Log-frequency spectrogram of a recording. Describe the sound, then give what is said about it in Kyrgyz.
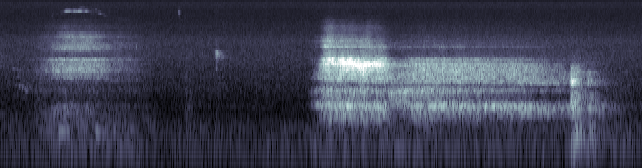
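Deep breathing in a guided meditation: a soft, short airy intake through the nose, a quiet pause, then a longer, louder breathy exhale through the mouth, heard on its own. “мурдуңуз менен дем алыңыз оозуңуз менен дем чыгарыңыз демиңизди аягына чейин чыгарыңыз үч жолу дем алабыз”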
